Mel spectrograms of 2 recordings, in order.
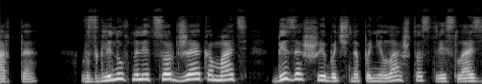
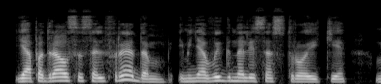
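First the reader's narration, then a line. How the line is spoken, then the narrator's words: Gloomy. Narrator (Russian): мрачно проговорил Джек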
